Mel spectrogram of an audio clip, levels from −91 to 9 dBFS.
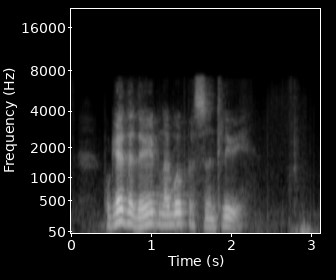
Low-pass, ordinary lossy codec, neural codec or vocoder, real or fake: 7.2 kHz; none; codec, 16 kHz, 0.5 kbps, X-Codec, HuBERT features, trained on LibriSpeech; fake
